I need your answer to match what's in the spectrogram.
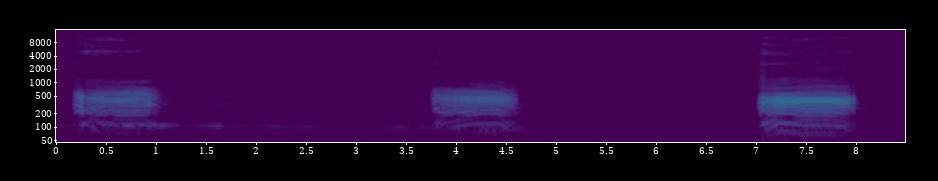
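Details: Snoring in a sleeping 4-month-old French bulldog puppy: three loud, rumbling, human-like snores about three seconds apart, near 20 per minute, with quiet between.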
